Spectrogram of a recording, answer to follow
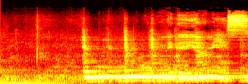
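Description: Live folk band music: a plucked lute and a double bass playing, swelling suddenly louder with new sustained notes about a second in.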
